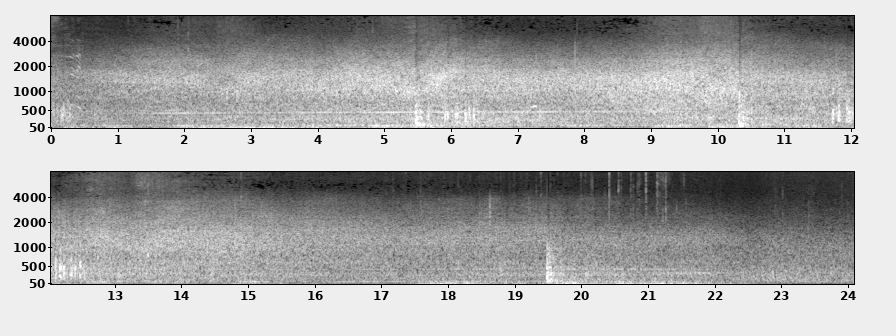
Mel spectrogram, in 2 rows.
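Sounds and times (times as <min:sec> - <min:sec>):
steady rumble: 0:00.0 - 0:23.6
distant fireworks booming: 0:04.6 - 0:15.8, 0:16.8 - 0:23.0.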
